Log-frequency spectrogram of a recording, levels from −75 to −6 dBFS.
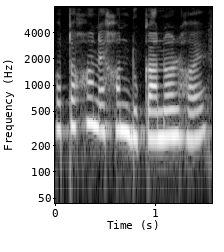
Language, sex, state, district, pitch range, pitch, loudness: Assamese, female, Assam, Kamrup Metropolitan, 250-310 Hz, 280 Hz, -15 LUFS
